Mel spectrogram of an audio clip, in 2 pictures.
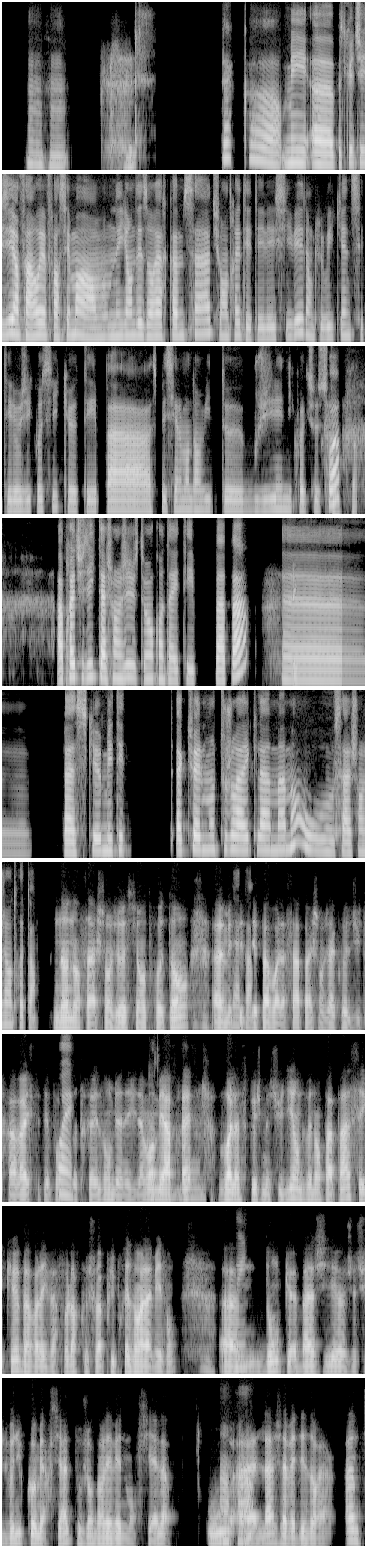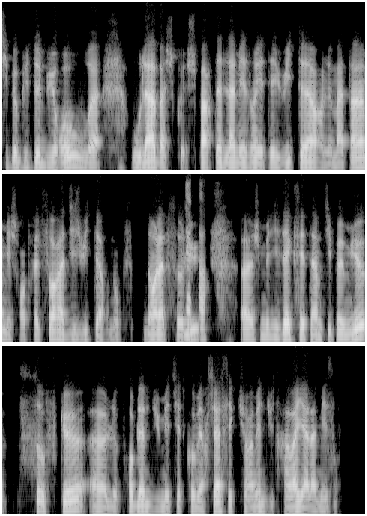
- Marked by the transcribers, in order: drawn out: "heu"
- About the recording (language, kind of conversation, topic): French, podcast, Comment concilier le travail et la vie de couple sans s’épuiser ?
